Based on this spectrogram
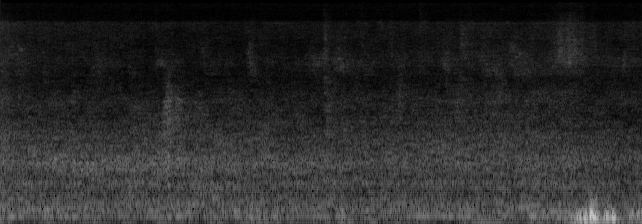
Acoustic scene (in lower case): residential area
